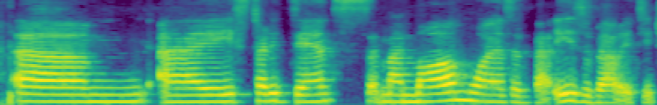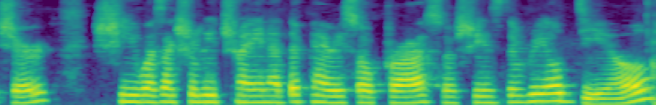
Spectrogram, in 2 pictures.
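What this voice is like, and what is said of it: French accent. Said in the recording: “with my accent, I am French, born and raised”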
